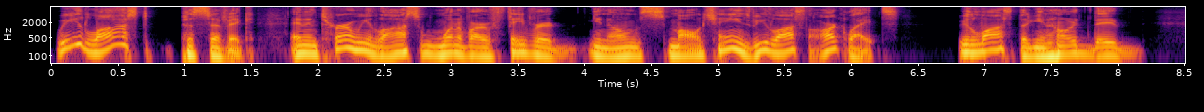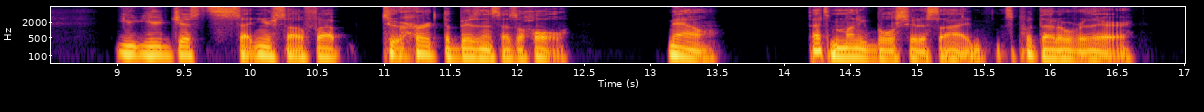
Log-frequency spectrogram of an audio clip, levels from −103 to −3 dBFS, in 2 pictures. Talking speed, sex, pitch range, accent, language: 170 wpm, male, 95-125 Hz, American, English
